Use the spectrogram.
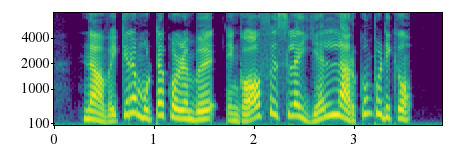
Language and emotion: Tamil, happy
